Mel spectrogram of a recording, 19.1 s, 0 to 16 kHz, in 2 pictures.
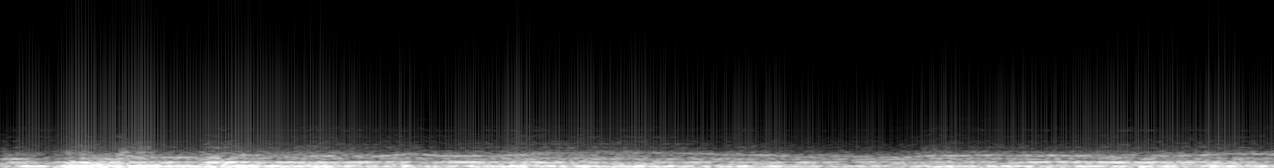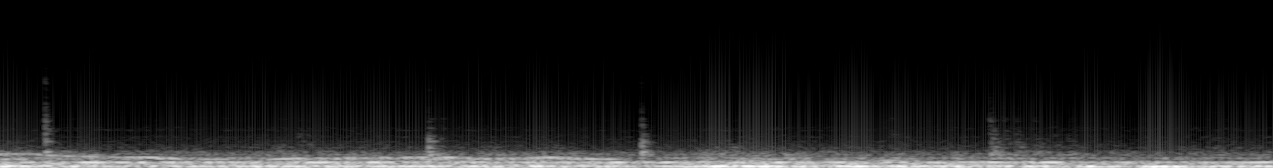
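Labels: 0.0s A dull, low wind blowing steadily. 19.1s

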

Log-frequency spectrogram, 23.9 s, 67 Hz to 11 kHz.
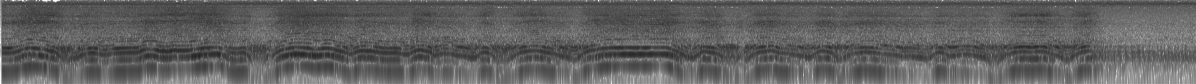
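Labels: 0.0s A chainsaw is running loudly. 23.9s

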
